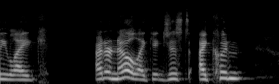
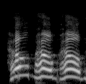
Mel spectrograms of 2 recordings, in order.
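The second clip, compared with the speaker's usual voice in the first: loud, higher call for help; screaming for help; 4 semitones higher, 4 dB louder than usual. Retold or imitated. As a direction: yell it out for help. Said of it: "She's screaming".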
